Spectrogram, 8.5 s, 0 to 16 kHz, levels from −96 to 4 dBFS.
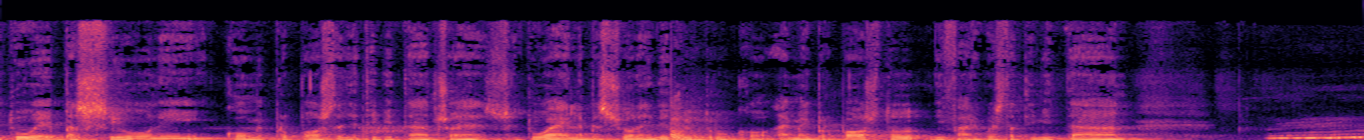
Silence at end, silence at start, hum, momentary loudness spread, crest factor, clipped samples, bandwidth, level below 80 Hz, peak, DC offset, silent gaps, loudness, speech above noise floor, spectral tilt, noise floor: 0 s; 0 s; none; 6 LU; 16 dB; under 0.1%; 14 kHz; -48 dBFS; -4 dBFS; under 0.1%; none; -22 LUFS; 32 dB; -6 dB/octave; -53 dBFS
